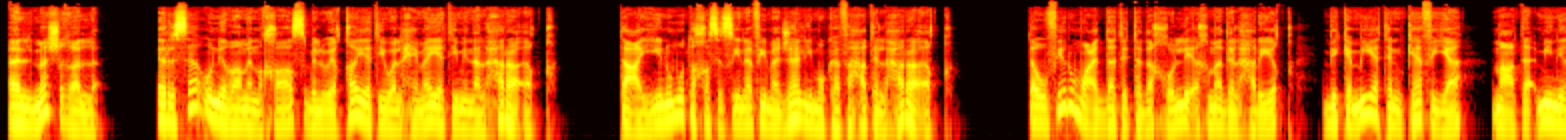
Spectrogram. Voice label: male Arabic smooth, recited, commercial; 25-40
